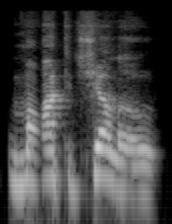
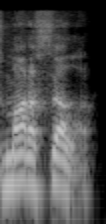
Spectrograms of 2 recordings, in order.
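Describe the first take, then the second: First: It is pronounced the standard, expected way. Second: It is pronounced the local Southern way. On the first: The speaker calls it wrong. "it's not Monticello like like uh, Thomas Jefferson's estate" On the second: The speaker calls it right.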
